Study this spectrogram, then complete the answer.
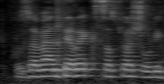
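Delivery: ordinary talk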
